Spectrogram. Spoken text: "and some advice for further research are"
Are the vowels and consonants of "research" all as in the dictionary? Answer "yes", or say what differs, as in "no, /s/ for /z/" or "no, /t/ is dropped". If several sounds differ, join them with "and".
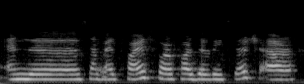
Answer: yes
